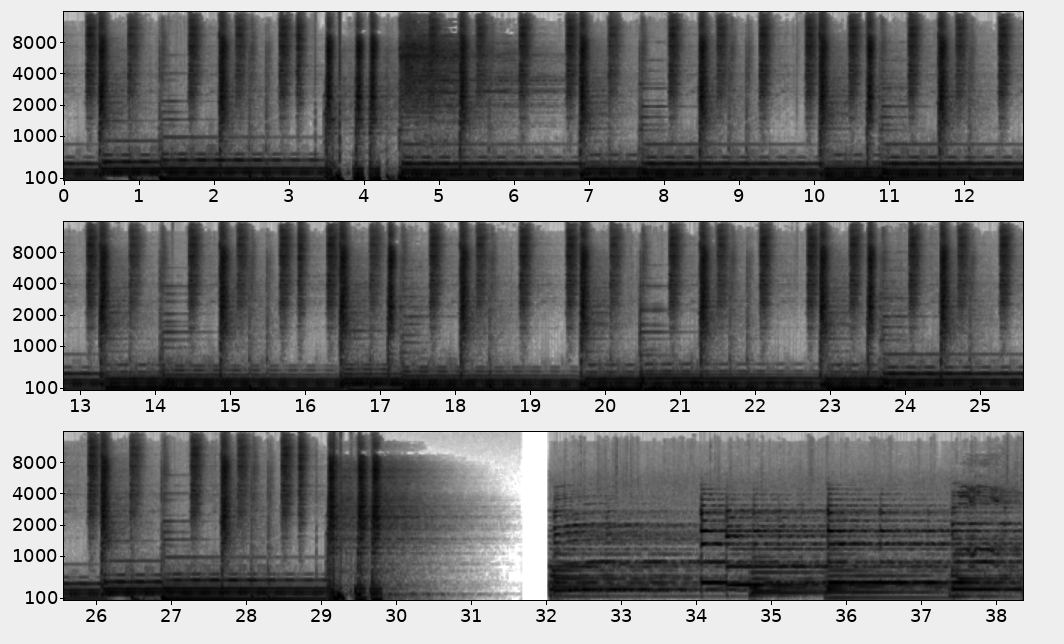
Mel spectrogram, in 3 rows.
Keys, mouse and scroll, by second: 37.2 double click.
